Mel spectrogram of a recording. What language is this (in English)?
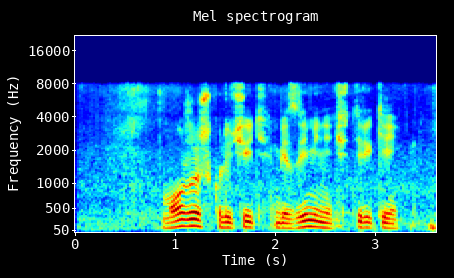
Russian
